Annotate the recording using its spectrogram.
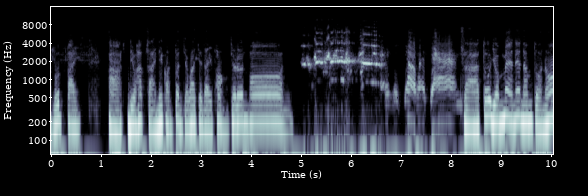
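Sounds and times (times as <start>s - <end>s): man speaking: 0.0s - 4.9s, 6.9s - 10.0s.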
